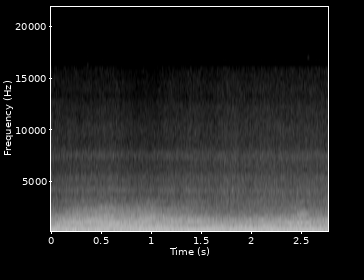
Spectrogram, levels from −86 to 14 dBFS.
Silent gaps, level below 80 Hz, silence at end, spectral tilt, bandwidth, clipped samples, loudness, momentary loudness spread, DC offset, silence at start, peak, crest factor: none; -18 dBFS; 0 s; -9 dB/octave; 8.2 kHz; under 0.1%; -15 LUFS; 3 LU; under 0.1%; 0 s; -2 dBFS; 12 dB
